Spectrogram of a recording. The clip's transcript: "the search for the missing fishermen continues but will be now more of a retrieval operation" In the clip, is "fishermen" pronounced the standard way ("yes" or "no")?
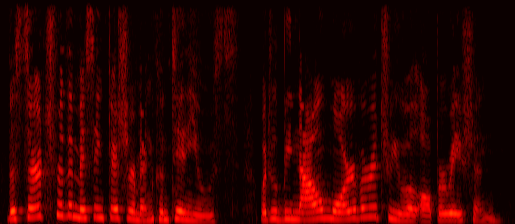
yes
